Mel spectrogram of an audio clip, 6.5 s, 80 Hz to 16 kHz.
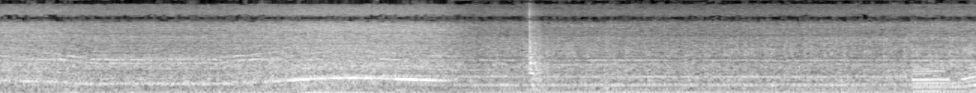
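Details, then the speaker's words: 2003-2008 Honda Pilot engine with a thin steady whine that rises in pitch as the engine revs, heard via stethoscope at the alternator housing: alternator whine; alternator replaced. "there's a whining sound, and it goes along with whenever you step on the gas, the engine speed increases, the whining increases as well."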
